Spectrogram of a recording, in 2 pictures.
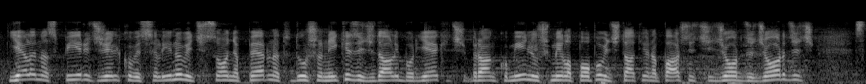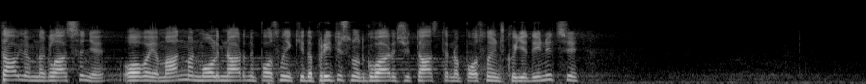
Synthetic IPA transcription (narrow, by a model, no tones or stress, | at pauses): jelenaspiɾit͡ɕʒeʎko̞ʋeseliːno̞ʋit͡ɕso̞ːɲapeɾnat̪d̪uʃanːikezit͡ɕd̪aliboɾjekit͡ɕbɾaːŋko̞miʎuʃmilˠapo̞po̞ʋit͡ɕt̪at̪ijanapaʃit͡ɕid͡ʑo̞ɾd͡ʑad͡ʑo̞ːɾd͡ʑit͡ɕ | st̪aʋʎamnaɡlˠasaɲe̞ | o̞ʋajamand̪manmo̞limnaːɾod̪nepo̞slˠaniked̪apɾit̪̬isnuod̪ɡo̞ʋaːɾat͡ɕit̪ast̪eɾnapo̞slˠanit͡ʃko̞jːe̞d̪init̪si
